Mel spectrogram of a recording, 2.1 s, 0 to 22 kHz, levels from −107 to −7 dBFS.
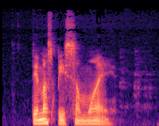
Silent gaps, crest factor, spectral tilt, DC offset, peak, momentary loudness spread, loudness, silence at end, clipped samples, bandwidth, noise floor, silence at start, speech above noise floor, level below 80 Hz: none; 18 dB; -7 dB/octave; under 0.1%; -4 dBFS; 9 LU; -22 LUFS; 0.65 s; under 0.1%; 14.5 kHz; -61 dBFS; 0.45 s; 41 dB; -48 dBFS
